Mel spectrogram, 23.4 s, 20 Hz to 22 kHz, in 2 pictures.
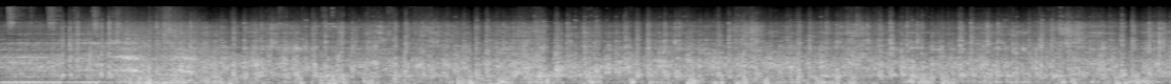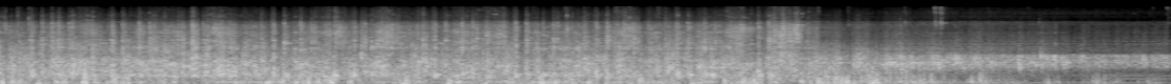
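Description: A passenger train, a WDP-4 diesel locomotive and its coaches, rolling directly over a camera set between the rails. A dense, loud rumble and clatter of wheels on the rails starts suddenly about a second in and falls away near the end as the last coach clears.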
